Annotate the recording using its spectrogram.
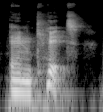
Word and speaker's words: NQIT: Yeah, well, first of all, I have to tell you off for calling it NQIT, because we've been advised to pronounce the Q with a K sound, so that it comes out as NKIT, because kit is very empowering and exciting and sounds a bit sporty, whereas quit sounds terrible.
